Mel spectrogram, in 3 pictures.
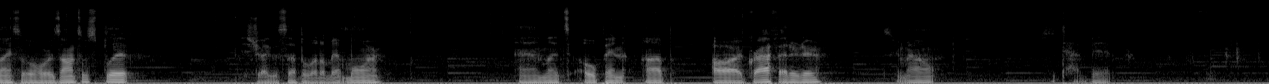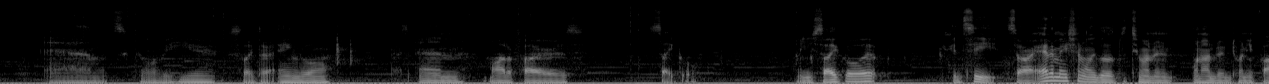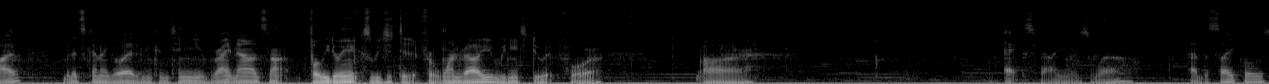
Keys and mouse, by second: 2.3 click, 3.5 click, 5.0 click, 7.1 click, 9.2 middle click, 12.3 a, 13.4 click, 13.9 click, 14.8 click, 16.1 n, 18.0-20.6 drag, 20.6 space, 28.8 space, 30.2 click, 31.3 click, 31.6 click, 32.3 click, 33.1 click, 33.8 shift+click, 36.3-37.7 drag.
